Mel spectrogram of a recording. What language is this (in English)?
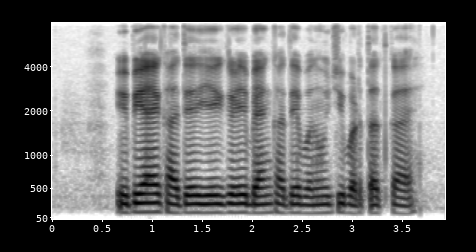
Marathi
